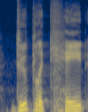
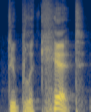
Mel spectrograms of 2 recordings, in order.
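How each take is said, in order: First: DUPLICATE with a full "kate" ending; verb pronunciation. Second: DUPLICATE with a reduced "kit" ending; noun pronunciation. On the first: Streamer explaining verb versus noun, duplicate ending in "kate". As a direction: say duplicate as a verb, long A in the last syllable. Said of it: "duplicate is the verb". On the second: Streamer explaining noun versus verb, Duplicate ending in "kit". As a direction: say Duplicate as a noun, short last vowel. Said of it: "the noun". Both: Shown as a demonstration.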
